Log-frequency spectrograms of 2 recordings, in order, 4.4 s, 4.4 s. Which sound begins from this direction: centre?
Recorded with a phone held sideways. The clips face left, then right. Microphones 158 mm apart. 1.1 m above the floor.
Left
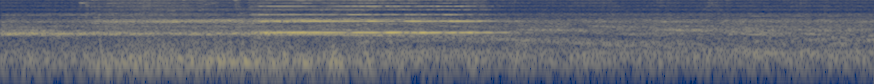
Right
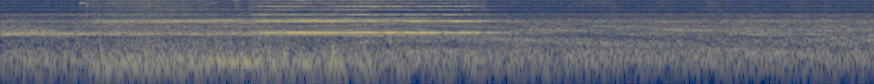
A violin, at 1.2 s.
